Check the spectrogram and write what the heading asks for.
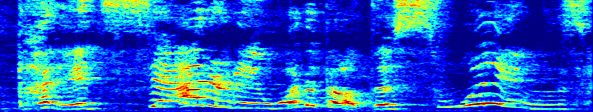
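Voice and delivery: little brother calling after his sister, high; whining little brother. Acted. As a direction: protest like a disappointed little boy. Brother's complaint.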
